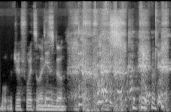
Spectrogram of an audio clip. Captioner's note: laughter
